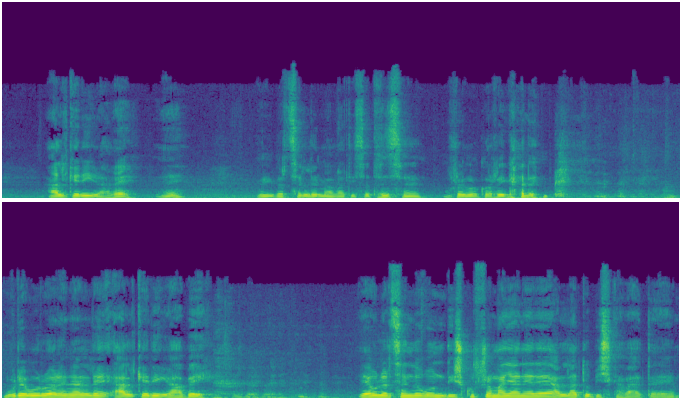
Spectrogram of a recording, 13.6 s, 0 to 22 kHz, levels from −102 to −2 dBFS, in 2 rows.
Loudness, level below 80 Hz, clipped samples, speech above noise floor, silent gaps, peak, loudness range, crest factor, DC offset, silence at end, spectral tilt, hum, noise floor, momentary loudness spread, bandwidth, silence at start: -17 LUFS; -46 dBFS; under 0.1%; 24 dB; none; 0 dBFS; 7 LU; 18 dB; under 0.1%; 0 s; -6 dB/octave; none; -40 dBFS; 20 LU; 14.5 kHz; 0.45 s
